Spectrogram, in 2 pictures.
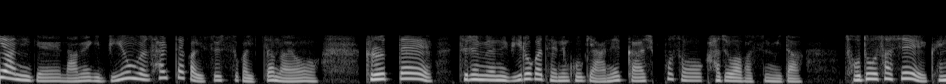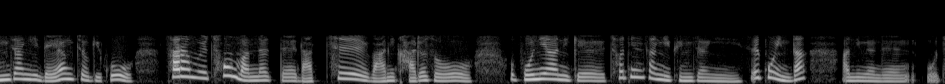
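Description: No technical faults are audible in this recording.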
